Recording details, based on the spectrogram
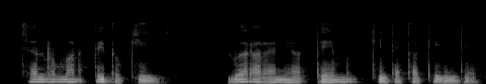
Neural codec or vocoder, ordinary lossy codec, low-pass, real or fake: codec, 16 kHz in and 24 kHz out, 1.1 kbps, FireRedTTS-2 codec; MP3, 48 kbps; 7.2 kHz; fake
